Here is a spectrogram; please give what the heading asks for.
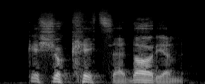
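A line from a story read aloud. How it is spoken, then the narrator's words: Laughing. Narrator (Italian): rise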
